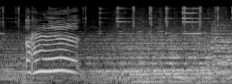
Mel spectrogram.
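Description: An animated mouse's single short cry, about half a second long, its pitch rising then falling, over background music.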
